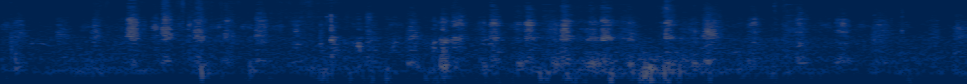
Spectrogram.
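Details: Nelson the Bull Terrier pants quickly and somewhat irregularly, about two to three breaths per second, with soft snuffly and whimpery noises mixed in over a busy background.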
